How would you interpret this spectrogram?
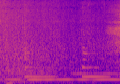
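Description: ocean surf waves

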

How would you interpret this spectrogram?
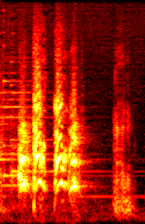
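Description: dogs barking

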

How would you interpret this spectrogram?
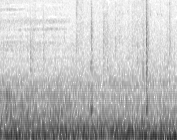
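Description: car driving

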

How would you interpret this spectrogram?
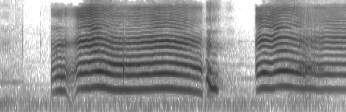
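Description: newborn baby crying

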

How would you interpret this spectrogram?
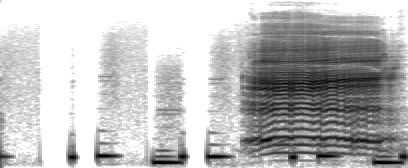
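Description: sheep bleating

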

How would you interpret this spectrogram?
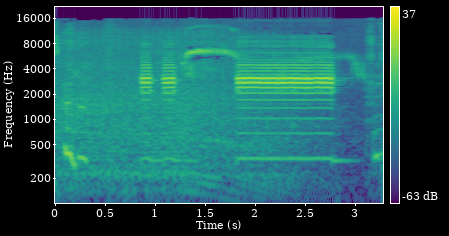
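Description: car arriving

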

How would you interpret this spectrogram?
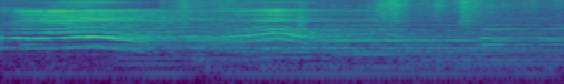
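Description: baby crying desperately

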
